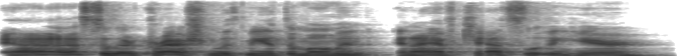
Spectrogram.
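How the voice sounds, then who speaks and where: A man as a comedian guest in a casual video-call interview, rambling with deadpan jokes and many fillers. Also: medium pitch, brisk. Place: his home in New York.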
